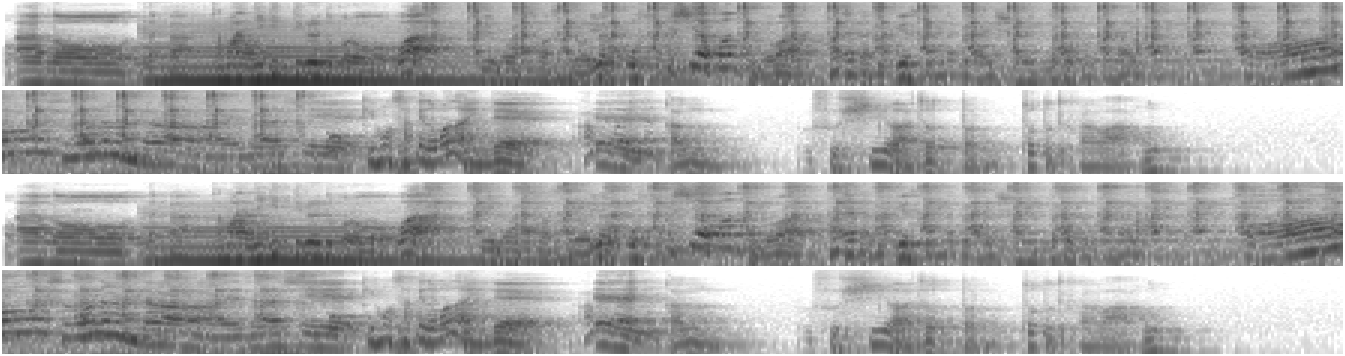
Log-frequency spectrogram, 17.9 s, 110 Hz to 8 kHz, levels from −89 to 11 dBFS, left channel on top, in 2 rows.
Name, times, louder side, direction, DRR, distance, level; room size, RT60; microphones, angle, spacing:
voice 1, 0.0-7.9 11.1-12.5 12.8-13.7 14.3-15.8 16.1-16.6, left 2 dB, 30° left, 4 dB, 1.2 m, -27 dB
Bowed string instrument, 0.9-6.2, left 4 dB, 65° left, 0.6 m, -24 dB
Clock, 2.7-10.9, left 3 dB, 85° left, 1.6 m, -28 dB
voice 2, 8.2-11.3 12.9-13.3, right 2 dB, 40° right, 6 dB, 1.4 m, -26 dB
28.5 x 11.0 x 3.6 m, 0.75 s
head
